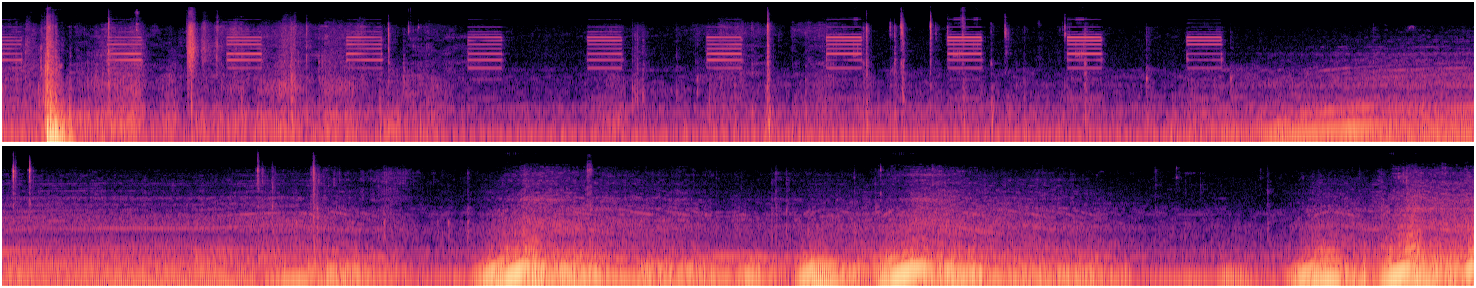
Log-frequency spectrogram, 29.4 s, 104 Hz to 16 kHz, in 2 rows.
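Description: Holden VZ Commodore's 3.6-litre V6, fitted with a pod air filter and a 2.25-inch cat-back exhaust, idling and then revved: a slow rise and fall of revs, then several short, sharp blips that are the loudest part. It is heard from inside the cabin. For the first twelve seconds an electronic chime beeps about once a second over the idle.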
